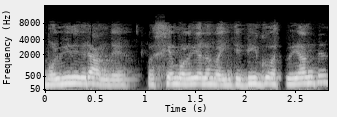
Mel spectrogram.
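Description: Talking at a fairly quick pace, a woman has a fairly high pitch and a dark, mellow tone. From Argentina, La Plata. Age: 30s. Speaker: women's football player. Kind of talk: interview. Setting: video call livestream. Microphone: using headphones, initially quiet.

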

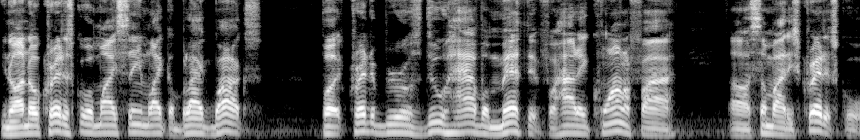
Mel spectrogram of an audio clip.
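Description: A man with an American accent speaks at a moderate pace. His medium-pitched voice has a dark, mellow tone and ordinary pitch variation. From US Midwest, Chicago area. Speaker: personal finance podcast host. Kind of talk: educational monologue. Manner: conversational, frequent filler 'you know'.

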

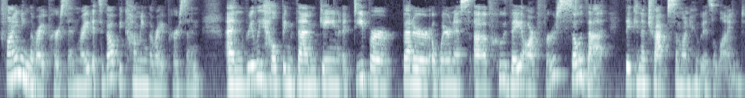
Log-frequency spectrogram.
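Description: Moderate speed and a somewhat breathy quality from a woman. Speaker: dating coach. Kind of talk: interview conversation.

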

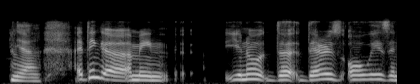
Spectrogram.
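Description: A woman with an Indian accent at a moderate pace, with ordinary pitch variation. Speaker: technical marketing manager. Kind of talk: casual interview chat.

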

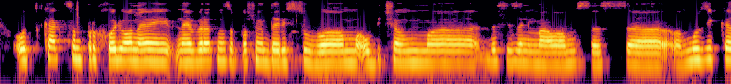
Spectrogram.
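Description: The delivery moves at a moderate pace, monotone and flat in intonation, with a dark, mellow tone. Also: woman. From Bulgaria, Varna. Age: 20s. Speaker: filmmaker and video creator. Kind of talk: personal story interview.

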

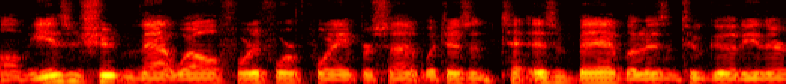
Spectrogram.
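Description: A man speaks in a plain, everyday voice at a medium pitch. His pace is fairly slow, his intonation fairly even, and there are hardly any pauses. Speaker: sports podcast co-host. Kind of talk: casual sports banter.

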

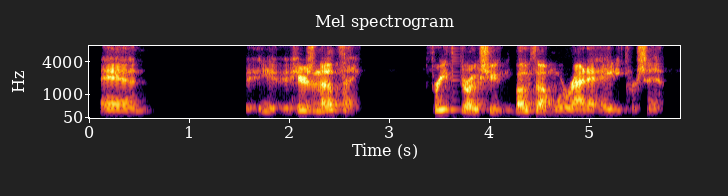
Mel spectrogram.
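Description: Speaking at a fairly slow pace with an American accent, a man leaves long, frequent pauses. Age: 50s. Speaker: podcast co-host. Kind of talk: casual chat.

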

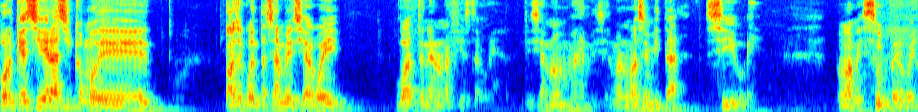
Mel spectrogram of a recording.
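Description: Amid audible room echo, a man with a Mexican accent and medium pitch talks at a fairly quick pace with ordinary pitch variation, big swings in loudness, and long, frequent pauses. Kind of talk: casual chat.

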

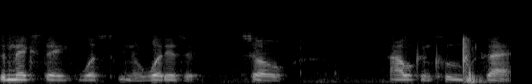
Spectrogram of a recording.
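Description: Speaking at a fairly slow pace with long, frequent pauses, a man keeps a fairly low pitch and flat, monotone intonation. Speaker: caller. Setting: phone call.

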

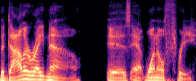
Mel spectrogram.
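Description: A man with an unremarkable speaking voice talks at a medium pitch with ordinary pitch variation, the sound dry and close with no echo. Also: quiet background. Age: 30s. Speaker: macro trader and finance channel creator. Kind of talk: casual chat.

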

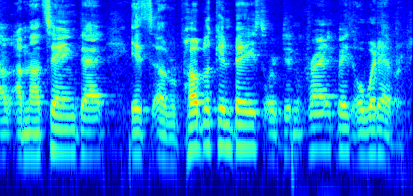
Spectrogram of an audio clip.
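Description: A man's normal speaking voice, with ordinary pitch variation, proceeds at a moderate pace.

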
